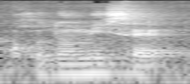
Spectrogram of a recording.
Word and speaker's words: この店: Pronounce after me, konomise. この店。 Konomise. この店。 I think just now it sounded a bit too flat. Like konomise. Like it sounded like some robotic voice.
